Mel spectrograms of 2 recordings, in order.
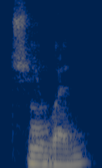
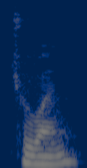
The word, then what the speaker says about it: Qwen: Qwen. Chuan, sorry.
